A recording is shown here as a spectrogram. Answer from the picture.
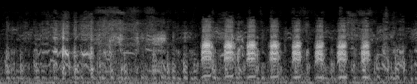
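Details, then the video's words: Mallard calling: a loud series of about eight harsh nasal quacks repeated roughly every quarter second, preceded by softer mixed calls and background noise. "صوت البط الخضارى Anas platyrtynchos"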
